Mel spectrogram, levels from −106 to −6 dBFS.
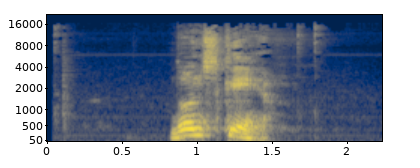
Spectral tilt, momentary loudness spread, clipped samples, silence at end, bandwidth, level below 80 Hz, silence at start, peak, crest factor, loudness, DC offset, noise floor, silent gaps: -4 dB/octave; 12 LU; under 0.1%; 0.75 s; 16 kHz; -54 dBFS; 0.8 s; -2 dBFS; 18 dB; -16 LUFS; under 0.1%; -66 dBFS; none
